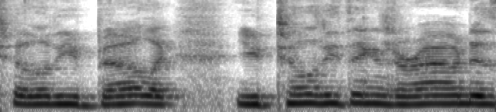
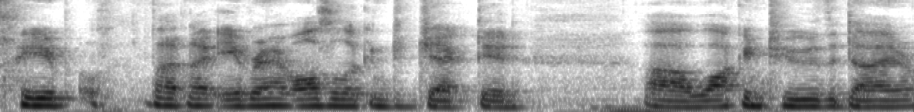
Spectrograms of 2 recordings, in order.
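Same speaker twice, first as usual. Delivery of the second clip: ordinary talk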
